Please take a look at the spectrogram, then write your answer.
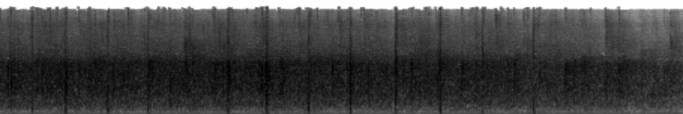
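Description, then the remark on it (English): A crowd in a lecture room applauds steadily after a keynote about Qt and PySide, a dense wash of many hands clapping at even loudness for several seconds, with sharper individual claps popping out of the texture and no voices. “A big applause to you and to your keynote.”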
